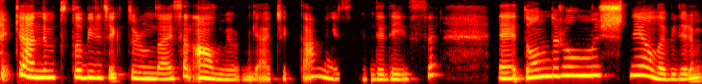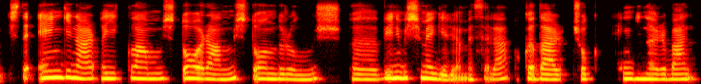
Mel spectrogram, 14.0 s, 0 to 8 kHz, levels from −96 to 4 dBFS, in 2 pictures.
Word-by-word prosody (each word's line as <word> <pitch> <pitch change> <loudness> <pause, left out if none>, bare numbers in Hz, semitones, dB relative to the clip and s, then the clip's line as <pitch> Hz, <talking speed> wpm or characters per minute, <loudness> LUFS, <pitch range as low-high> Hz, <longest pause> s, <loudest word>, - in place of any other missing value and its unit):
kendimi 245 -8 +6
tutabilecek 230 - 0
durumdaysan 205 +3 0
almıyorum 185 - +1
gerçekten, 195 - -7
mevsiminde 180 -4 -6
değilse. 185 - -6 0.6
Eee, 210 0 +2
dondurulmuş 310 +5 +4
ne 325 -1 0
alabilirim? 180 - -1
İşte 270 - -1
enginar 230 -3 +3
ayıklanmış, 205 0 -1
doğranmış 195 0 0
dondurulmuş 185 0 -3
ııı 175 0 -4
benim 220 +1 +4
işime 220 -1 +4
geliyor 180 0 -2
mesela. 185 +3 -7
O - - -47
kadar 180 -3 -1
çok 190 0 -5 0.2
enginarı 190 -2 0
ben 185 +2 -4
200 Hz, 110 wpm, -24 LUFS, 185-230 Hz, 0.6 s, kendimi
